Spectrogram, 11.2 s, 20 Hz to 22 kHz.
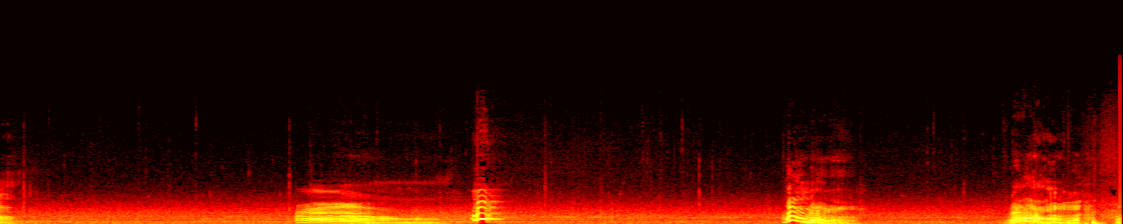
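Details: Siberian huskies playing and eating snow, filmed on a Fuji XT2 camera; drawn-out wavering yowls slide downward, with three separate bouts and a sharp click between the first two.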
